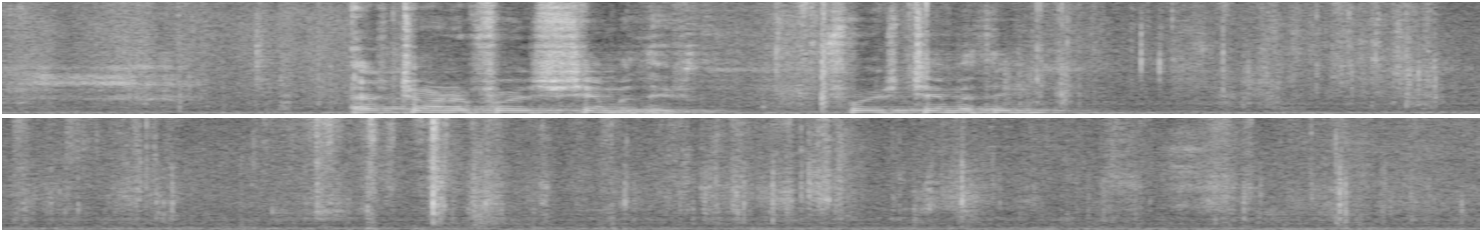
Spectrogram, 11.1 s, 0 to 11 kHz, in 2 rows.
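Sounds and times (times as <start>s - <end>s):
low room hum: 0.0s - 11.0s
thin pages rustling: 2.8s - 11.0s.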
